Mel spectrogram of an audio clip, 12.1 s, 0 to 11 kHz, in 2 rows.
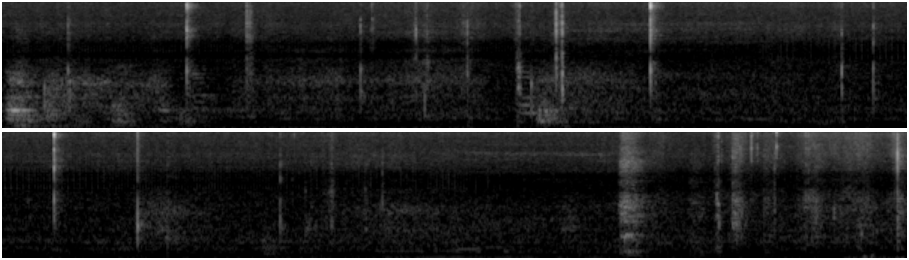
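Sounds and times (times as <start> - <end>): soft rustle: 10.8 - 12.0.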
